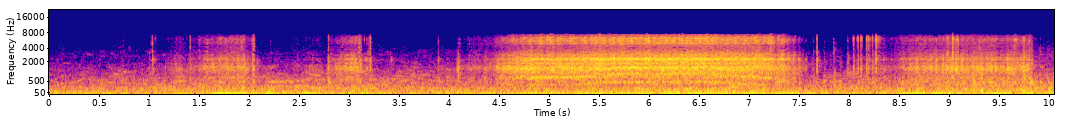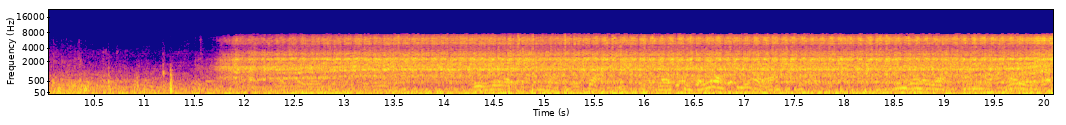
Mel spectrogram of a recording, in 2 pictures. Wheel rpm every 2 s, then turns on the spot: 10, 10, 50, 70, 20, 10, 80, 110, 110, 110.
0-2 8-10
